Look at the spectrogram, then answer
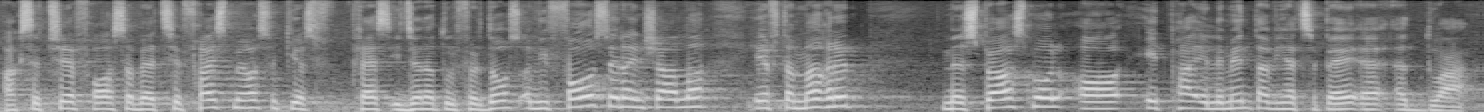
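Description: A man's voice: high voice, a little hiss or hum. A man giving a religious lecture to young people as an Islamic teacher, talking animatedly and putting rhetorical questions to his listeners. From Denmark. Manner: animated, addresses audience directly with rhetorical questions.

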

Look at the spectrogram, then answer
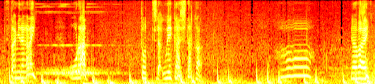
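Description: A man giving lively let's-play commentary on a horror game, muttering to himself and then yelling at scares. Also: very noisy. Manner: animated, jumps from low mutters to yelps and shouts. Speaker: game streamer.

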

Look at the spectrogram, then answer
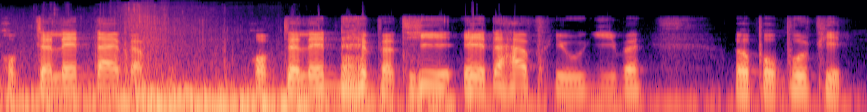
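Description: Excitable young-sounding man doing game commentary. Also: on the high side, fast, no echo. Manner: excitable, frequent loud exclamations; chatty, explains game items. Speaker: gaming channel host. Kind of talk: casual gameplay commentary.

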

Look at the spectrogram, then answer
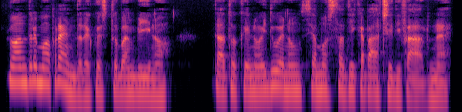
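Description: A man voicing an aging, gruff farmer husband in a storybook reading. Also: medium pitch, fairly quick, darkish tone, no echo, studio quality, close to an everyday voice. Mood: gleeful. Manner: gruff, stunned then gleeful.

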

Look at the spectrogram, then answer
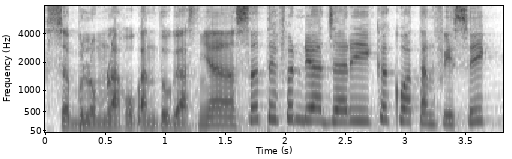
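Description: A woman giving scripted narration that retells a film's plot in a steady storytelling manner. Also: mid-range voice, normal speed. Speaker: film recap narrator. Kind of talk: scripted film recap narration. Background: background music.

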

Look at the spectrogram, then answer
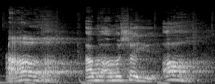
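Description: Playful high-voiced man in echoey room. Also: measured pace, vocal fry, fairly bright tone, soft background music. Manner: playful, teasing, laughs often. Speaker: vlog co-host. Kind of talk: casual challenge vlog banter.

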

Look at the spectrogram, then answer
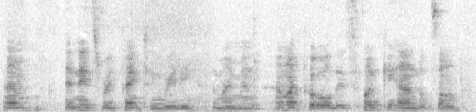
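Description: Her voice is low with little pitch movement, and she speaks at a moderate pace. A vlogger in her forties, she gives a casual, chatty tour of a small dressing room in her home, drifting into informal asides as she moves about showing things. A camera a few feet off picks her up at a distance, along with background noise and clicks.

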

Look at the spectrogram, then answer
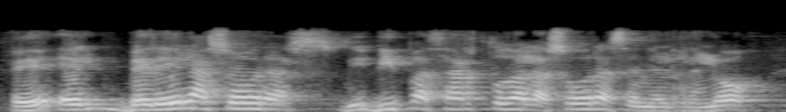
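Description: A man giving an animated, joking lecture-style talk as a friar preacher, who searches for words and mocks the voices he quotes. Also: high-pitched, moderate pace. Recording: echoey lo-fi room recording.

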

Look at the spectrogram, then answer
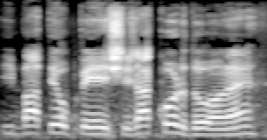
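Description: A man chatting excitedly and laughing often as he hosts a fishing vlog out on a boat. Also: sits high, moderate pace. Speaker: fishing vlogger host. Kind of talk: casual on-camera fishing chat. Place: outdoors on a boat at sea. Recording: loud wind and boat noise.

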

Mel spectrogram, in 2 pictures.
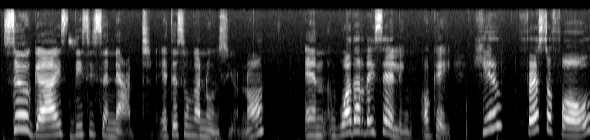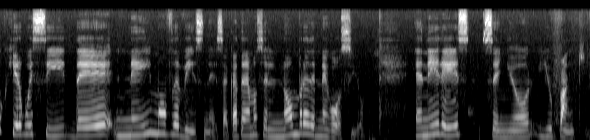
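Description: Bilingual woman teacher, high voice. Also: sing-song, slow, dry recording. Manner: switches between English and Spanish, repeating each phrase; encouraging, patient. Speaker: English teacher. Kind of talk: bilingual online class.

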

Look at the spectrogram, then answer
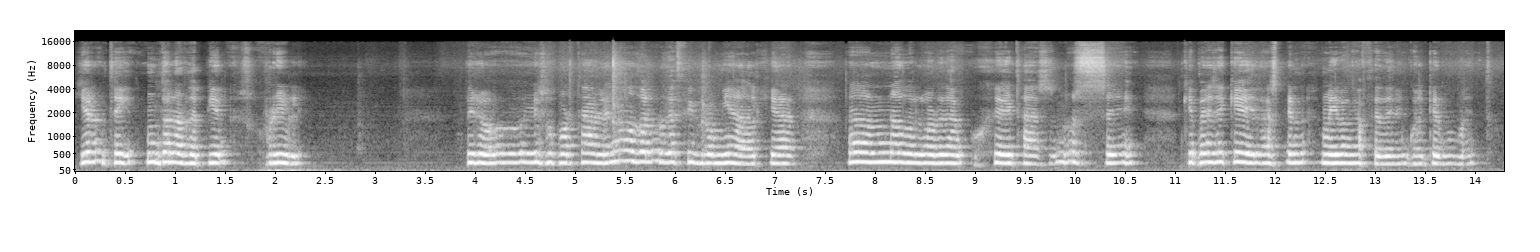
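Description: A young woman, telling a story casually in a vlog with animated, repeated exclamations, sounding unwell. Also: fairly high pitch, unhurried, roomy sound. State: unwell, recovering from illness. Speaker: vlogger.

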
